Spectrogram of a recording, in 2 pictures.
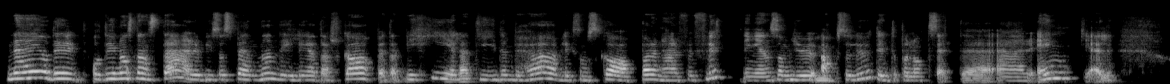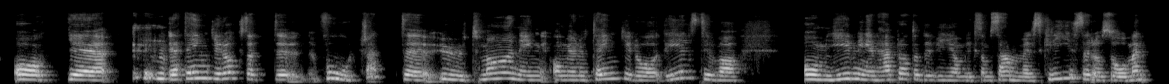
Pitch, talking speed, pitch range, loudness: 225 Hz, 150 wpm, 205-265 Hz, -22 LUFS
